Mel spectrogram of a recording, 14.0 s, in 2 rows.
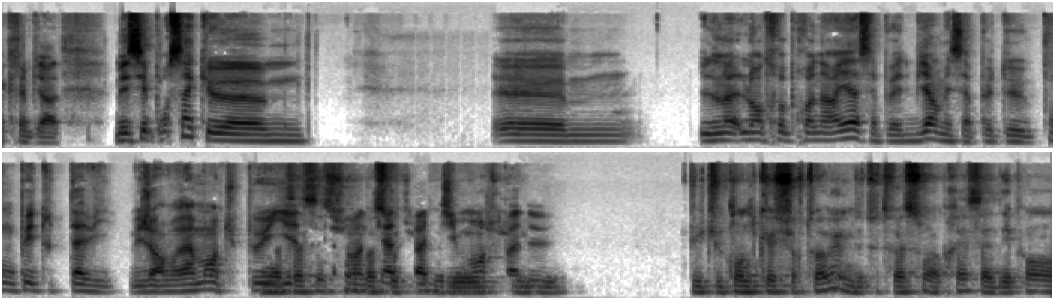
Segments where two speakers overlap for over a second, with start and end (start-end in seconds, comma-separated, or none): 8.7-10.7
